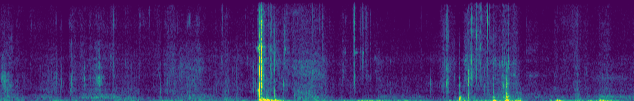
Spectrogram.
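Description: Close knocks and rustles of a fishing rod and baitcasting reel being handled, with one sharp knock about two and a half seconds in and a few more near the end.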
